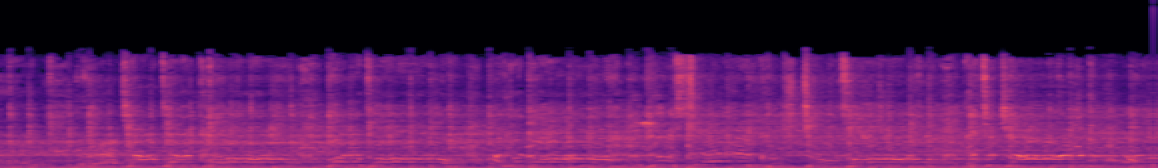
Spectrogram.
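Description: Live heavy metal band playing: a female vocalist singing over electric guitar and a steady low bass note, loud and continuous.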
